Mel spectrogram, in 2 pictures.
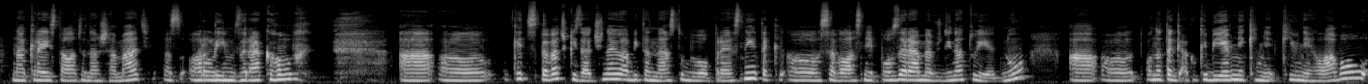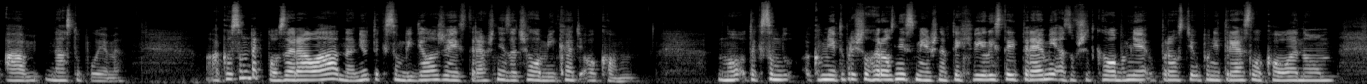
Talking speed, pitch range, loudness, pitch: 175 wpm, 185-220 Hz, -18 LUFS, 200 Hz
